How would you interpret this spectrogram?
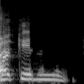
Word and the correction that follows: Harkonnen: Harkonnen. – Harkonnen.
